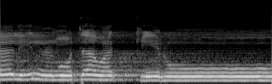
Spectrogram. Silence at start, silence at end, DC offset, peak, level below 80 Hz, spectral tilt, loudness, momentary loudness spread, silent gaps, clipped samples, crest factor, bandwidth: 0 s; 0 s; under 0.1%; -6 dBFS; -56 dBFS; -8.5 dB/octave; -16 LUFS; 4 LU; none; under 0.1%; 8 dB; 6.2 kHz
